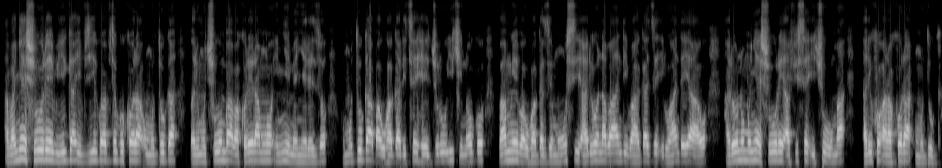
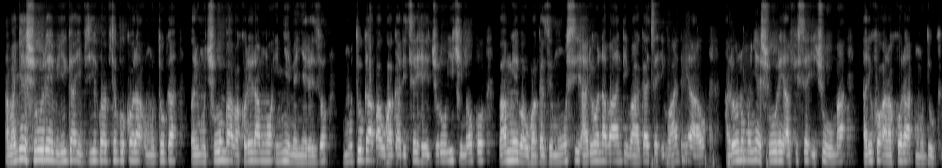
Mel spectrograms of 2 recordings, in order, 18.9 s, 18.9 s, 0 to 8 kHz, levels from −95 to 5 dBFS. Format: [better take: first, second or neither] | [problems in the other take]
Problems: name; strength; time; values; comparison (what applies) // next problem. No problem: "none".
first | noise reduction (neural mask model DeepFilterNet 3)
